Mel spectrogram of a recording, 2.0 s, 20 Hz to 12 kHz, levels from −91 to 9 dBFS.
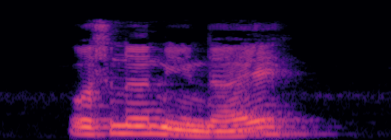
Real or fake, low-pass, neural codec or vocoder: real; 7.2 kHz; none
